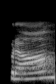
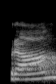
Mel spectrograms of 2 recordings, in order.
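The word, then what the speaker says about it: प्राङ्: प्रांग मानुषोत्तरान मनुष्याः, प्रांग मानुषोत्तरान मनुष्याः। प्रांग, इसको प्राग बोल देते हैं कुछ लोग, या प्राड बोल देते हैं, डा नहीं है, ङ है, ङ।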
